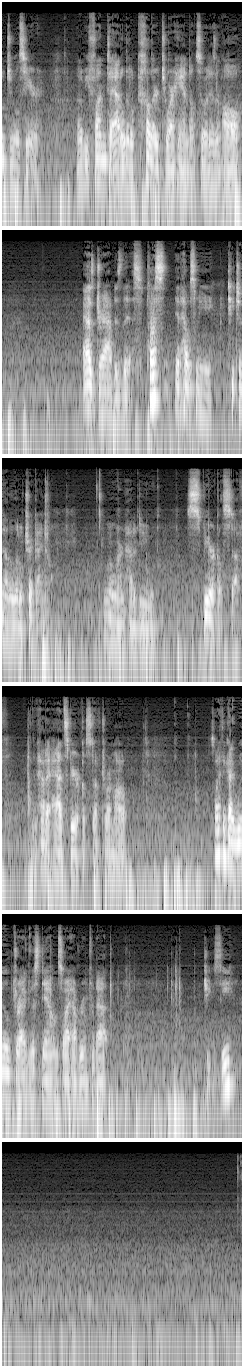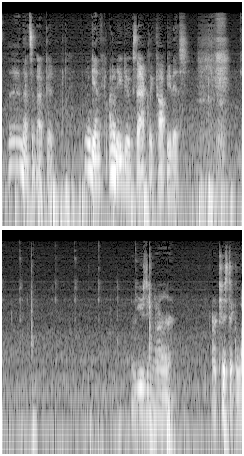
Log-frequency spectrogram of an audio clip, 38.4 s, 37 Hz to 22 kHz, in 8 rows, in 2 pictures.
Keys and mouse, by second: 1.2 middle click, 10.8 middle click, 13.0 alt+middle click, 17.8 alt+middle click, 18.9 click, 19.6 alt+click, 22.5 g, 22.6 z, 28.7 click, 33.5 alt+middle click.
